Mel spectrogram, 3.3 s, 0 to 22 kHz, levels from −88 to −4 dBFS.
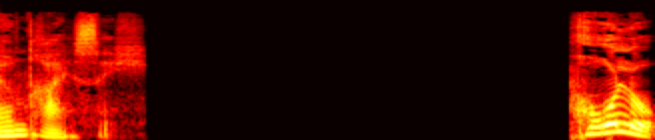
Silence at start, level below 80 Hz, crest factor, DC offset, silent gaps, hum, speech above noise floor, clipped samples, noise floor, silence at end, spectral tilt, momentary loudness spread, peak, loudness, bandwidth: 0 s; -56 dBFS; 20 dB; under 0.1%; 0.80-2.80 s; none; over 74 dB; under 0.1%; under -90 dBFS; 0 s; -5.5 dB/octave; 22 LU; 0 dBFS; -19 LUFS; 15.5 kHz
